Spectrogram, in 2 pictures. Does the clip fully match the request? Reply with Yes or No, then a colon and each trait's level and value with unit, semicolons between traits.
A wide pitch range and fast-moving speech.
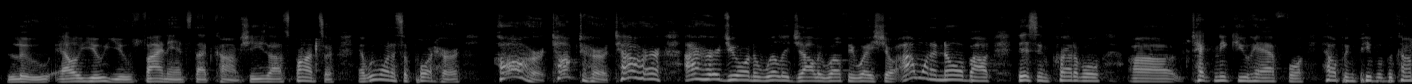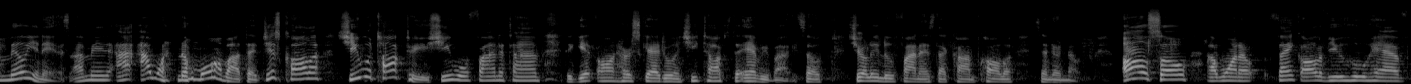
Yes: wide, 6.1 semitones; fast, 210 wpm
